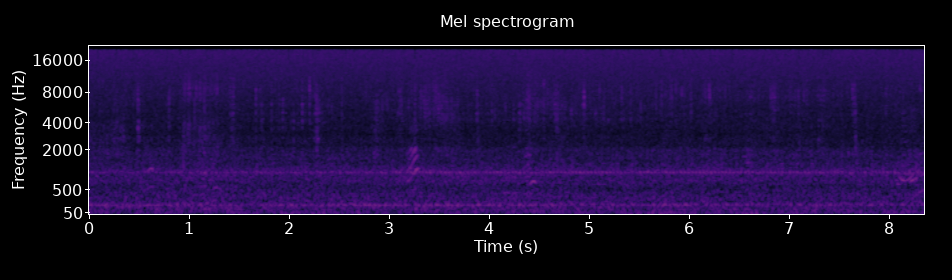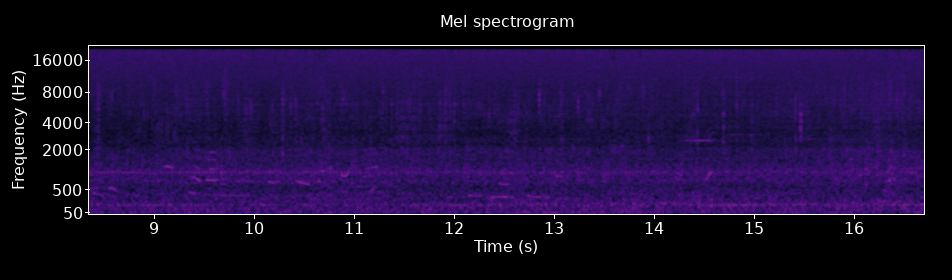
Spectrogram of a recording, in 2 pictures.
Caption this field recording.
mother and child feed ducks, cars crossing the bridge, a towboat passes by on the oder river, accordion music and an old metal swing squeaking in the distance, the city, the country & me: january 3, 2014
